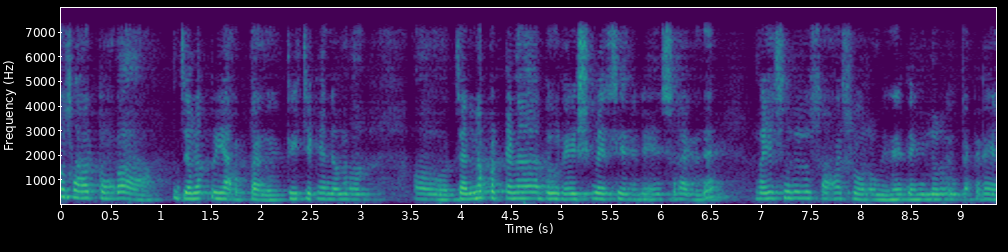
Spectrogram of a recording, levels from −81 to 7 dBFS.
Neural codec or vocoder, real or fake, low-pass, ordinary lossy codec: codec, 44.1 kHz, 2.6 kbps, DAC; fake; 7.2 kHz; none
